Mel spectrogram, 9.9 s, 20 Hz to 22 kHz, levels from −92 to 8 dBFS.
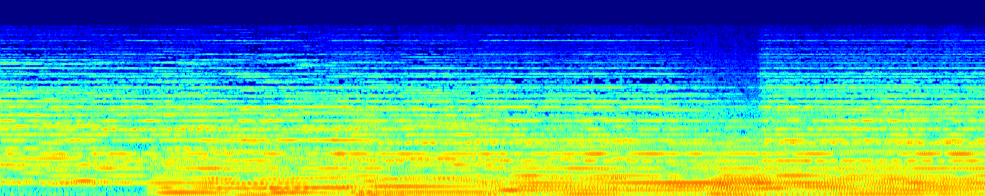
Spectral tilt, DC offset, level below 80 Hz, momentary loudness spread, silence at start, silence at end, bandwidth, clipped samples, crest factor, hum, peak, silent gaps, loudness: -6.5 dB/octave; under 0.1%; -26 dBFS; 3 LU; 0 s; 0 s; 10 kHz; under 0.1%; 12 dB; none; -2 dBFS; none; -15 LUFS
